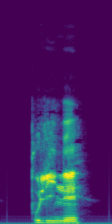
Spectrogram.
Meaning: to foal (give birth)
- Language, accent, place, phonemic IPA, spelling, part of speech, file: French, France, Lyon, /pu.li.ne/, pouliner, verb, LL-Q150 (fra)-pouliner.wav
